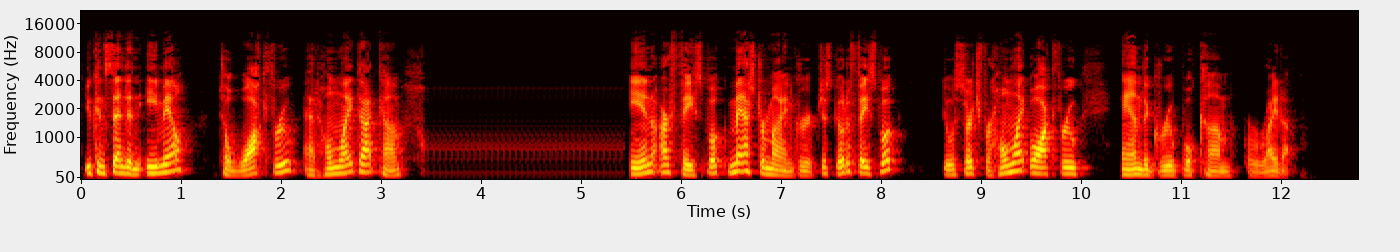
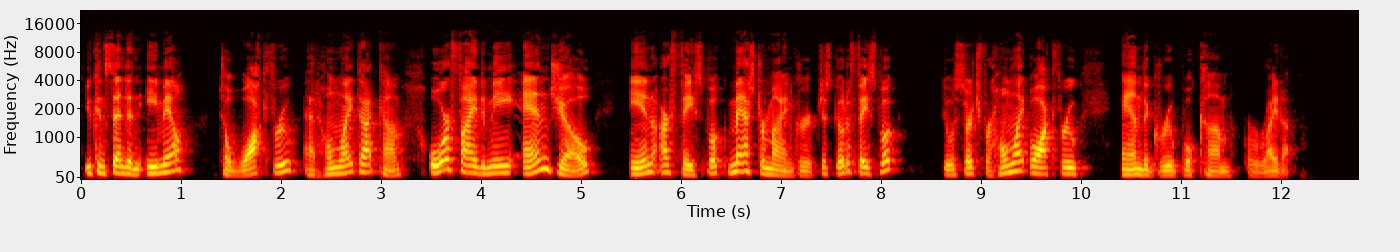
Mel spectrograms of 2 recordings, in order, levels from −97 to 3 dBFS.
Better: second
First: audio freezing; at 3.5 s for 2 s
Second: none

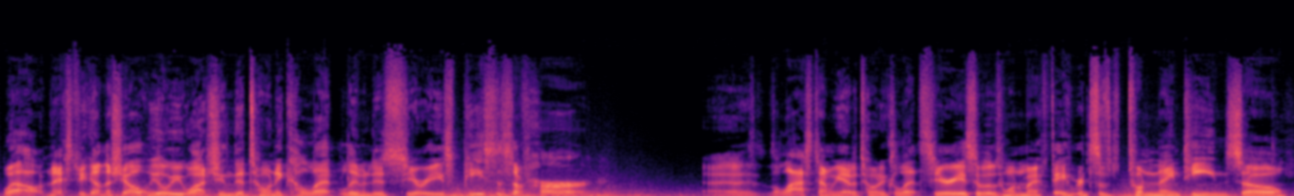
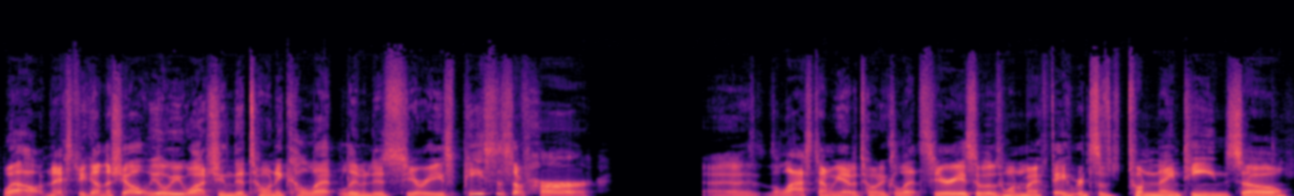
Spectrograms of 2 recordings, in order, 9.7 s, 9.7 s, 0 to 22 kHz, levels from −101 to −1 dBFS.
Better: second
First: wind noise on the microphone; occasional gusts; 20 dB below the speech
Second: none

